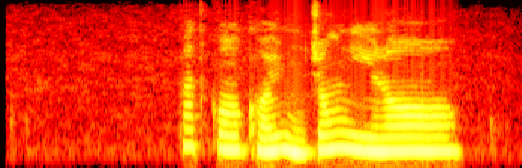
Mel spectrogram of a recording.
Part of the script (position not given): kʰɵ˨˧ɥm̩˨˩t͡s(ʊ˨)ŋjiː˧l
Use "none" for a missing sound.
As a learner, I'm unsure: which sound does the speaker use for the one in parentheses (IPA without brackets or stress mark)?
ʊ˥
